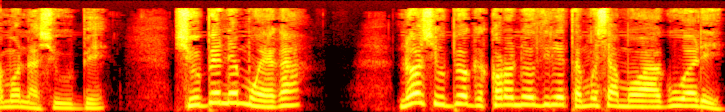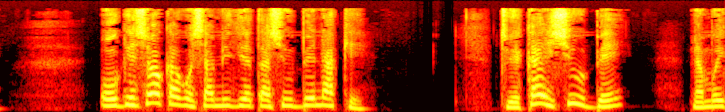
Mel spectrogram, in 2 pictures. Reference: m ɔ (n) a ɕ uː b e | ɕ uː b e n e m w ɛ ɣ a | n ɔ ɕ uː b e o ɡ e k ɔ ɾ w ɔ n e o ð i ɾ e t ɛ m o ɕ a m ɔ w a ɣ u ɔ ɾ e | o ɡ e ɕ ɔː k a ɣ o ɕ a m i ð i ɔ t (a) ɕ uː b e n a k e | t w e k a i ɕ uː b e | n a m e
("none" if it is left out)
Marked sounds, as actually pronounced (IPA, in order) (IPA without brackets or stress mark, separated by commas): n, a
